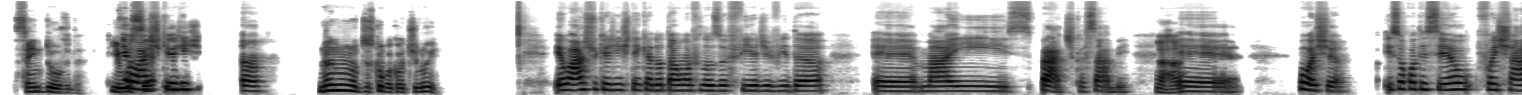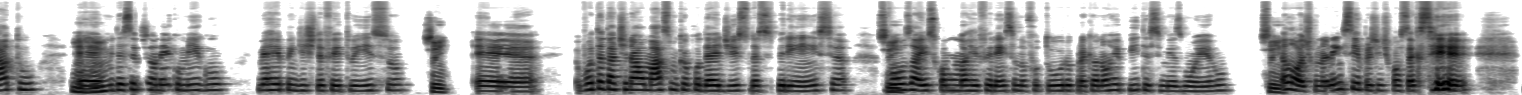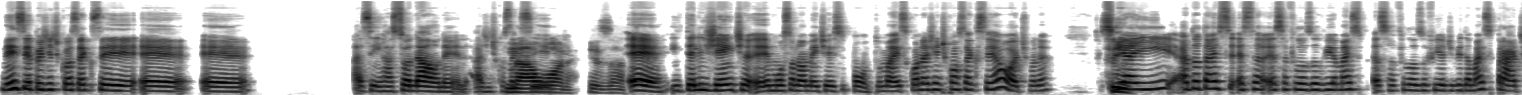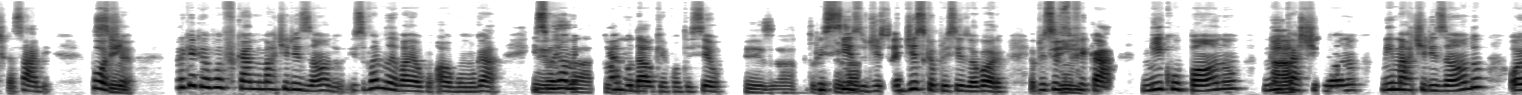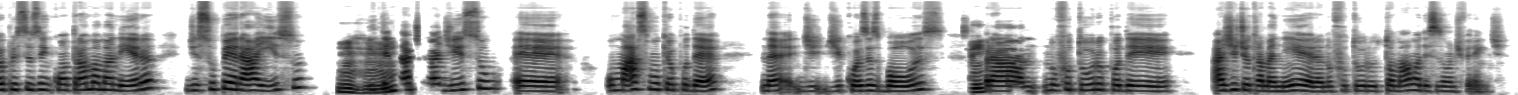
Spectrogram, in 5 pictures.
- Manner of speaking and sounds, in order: unintelligible speech; tongue click; tapping; laughing while speaking: "ser"; other background noise
- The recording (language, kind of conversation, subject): Portuguese, podcast, Como você lida com arrependimentos das escolhas feitas?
